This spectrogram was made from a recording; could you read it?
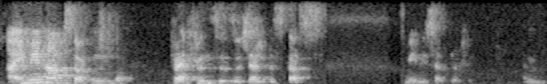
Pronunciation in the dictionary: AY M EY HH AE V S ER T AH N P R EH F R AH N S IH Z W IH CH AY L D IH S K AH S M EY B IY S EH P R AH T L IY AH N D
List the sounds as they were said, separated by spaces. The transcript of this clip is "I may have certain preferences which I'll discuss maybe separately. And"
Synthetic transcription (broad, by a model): AY M EY HH AE V S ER T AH N P R EH F R AH N S IH Z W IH CH AY L D IH S K AH S M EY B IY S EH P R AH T IY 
